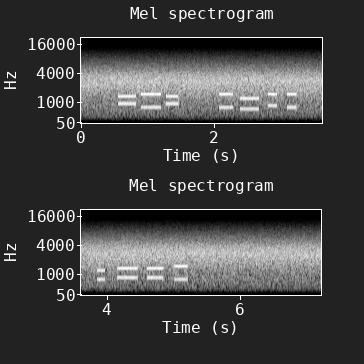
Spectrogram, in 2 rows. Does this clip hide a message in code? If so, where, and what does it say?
Yes: DTMF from 0.6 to 5.2 s, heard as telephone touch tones, dialled by hand, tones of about 210 ms, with radio hiss. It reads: 060 6196 4886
